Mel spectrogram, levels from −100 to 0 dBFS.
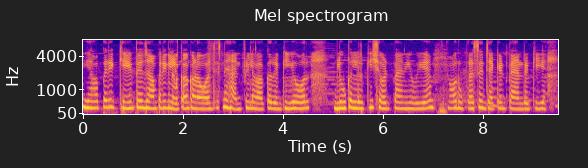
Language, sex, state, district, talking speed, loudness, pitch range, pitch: Hindi, female, Bihar, Jahanabad, 215 wpm, -14 LUFS, 240-270 Hz, 250 Hz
